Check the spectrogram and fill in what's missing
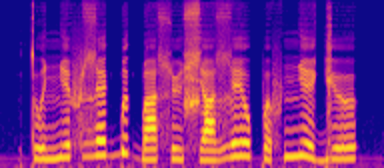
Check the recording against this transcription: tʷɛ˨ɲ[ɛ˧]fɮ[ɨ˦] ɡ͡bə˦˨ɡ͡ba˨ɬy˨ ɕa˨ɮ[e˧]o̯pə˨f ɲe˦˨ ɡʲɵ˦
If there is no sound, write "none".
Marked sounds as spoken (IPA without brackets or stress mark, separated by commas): e˧, ɛ˦, e˦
